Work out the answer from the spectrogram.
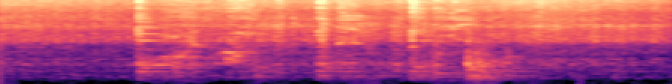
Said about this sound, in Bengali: আমি প্রথমে কড়াইয়ে সর্ষের তেল, শুকনো লঙ্কা আর গোটা জিরের ফোড়ন দিয়ে কুমড়ো, আলু, উচ্ছে এগুলো দিয়ে একটু ভাজাভাজি করে নিয়ে জল ঢেলে দেবো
